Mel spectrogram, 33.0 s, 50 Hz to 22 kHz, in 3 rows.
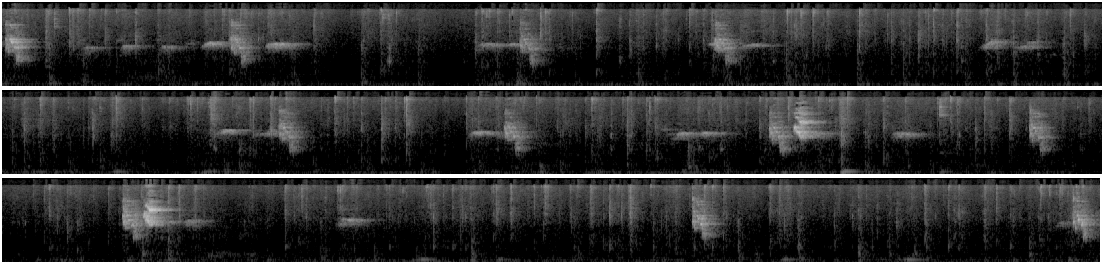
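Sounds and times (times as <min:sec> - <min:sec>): cockatiels chirping: 0:00.0 - 0:03.2, 0:04.8 - 0:05.6, 0:07.0 - 0:07.8, 0:13.0 - 0:14.2, 0:15.7 - 0:16.5, 0:17.6 - 0:20.3, 0:23.2 - 0:24.1, 0:25.4 - 0:25.8, 0:28.9 - 0:29.3, 0:32.5 - 0:32.9.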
